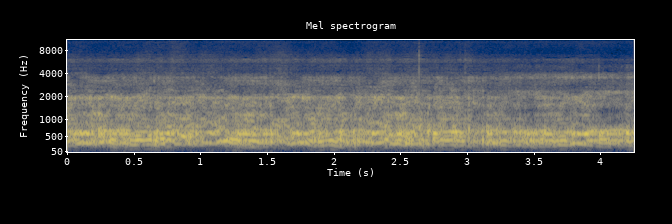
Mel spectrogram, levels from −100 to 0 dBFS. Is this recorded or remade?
remade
